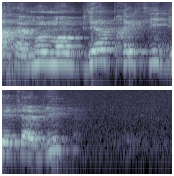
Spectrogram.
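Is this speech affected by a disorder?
Yes: cerebral palsy; lifelong, non-progressive.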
